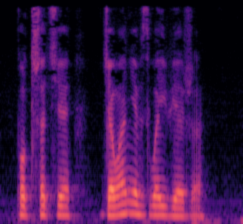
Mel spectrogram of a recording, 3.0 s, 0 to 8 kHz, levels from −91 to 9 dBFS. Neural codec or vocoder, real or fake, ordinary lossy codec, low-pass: none; real; MP3, 48 kbps; 7.2 kHz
